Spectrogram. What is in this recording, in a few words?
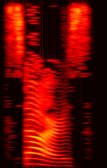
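"stars", British English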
